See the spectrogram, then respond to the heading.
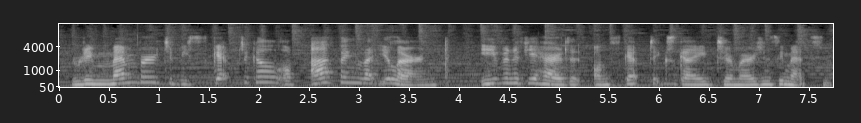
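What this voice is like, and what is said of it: Scottish accent. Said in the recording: “I detected a little Scottish accent there in you, lassie... could you give us the SGEM tagline, but in your best Scottish accent?”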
